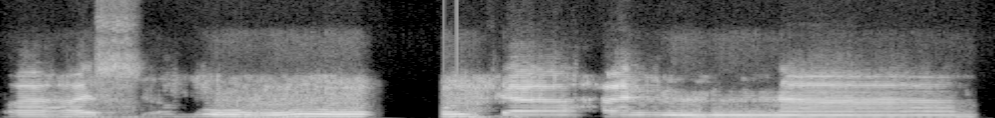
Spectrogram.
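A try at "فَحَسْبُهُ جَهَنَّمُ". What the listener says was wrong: Ya, tidak boleh panjang. Langsung jahannam.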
